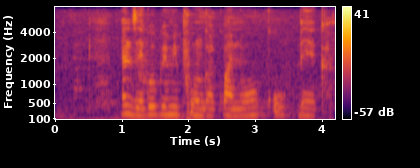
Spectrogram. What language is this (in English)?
Xhosa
